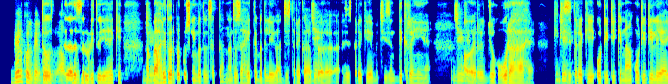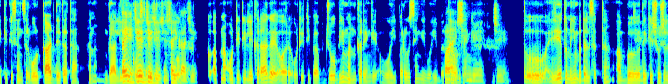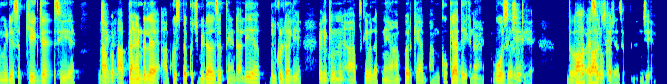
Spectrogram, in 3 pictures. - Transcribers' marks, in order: in English: "सीन्स"; in English: "हैंडल"
- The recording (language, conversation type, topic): Hindi, podcast, आप संवाद में हास्य का उपयोग कब और कैसे करते हैं?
